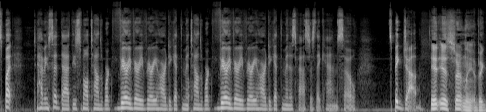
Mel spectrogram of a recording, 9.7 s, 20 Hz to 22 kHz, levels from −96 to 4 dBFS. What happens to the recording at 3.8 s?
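A stream segment repeat runs from 3.72 to 5.72 s. Right after "hard to get them", the player delivers the same chunk of the stream a second time, as if that segment had been fetched or queued twice. About 2.0 s of the speech plays over again, with a small blip at the point where playback jumps back. The clip then carries on normally into "in as fast as".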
